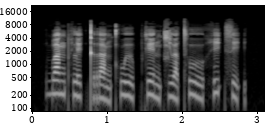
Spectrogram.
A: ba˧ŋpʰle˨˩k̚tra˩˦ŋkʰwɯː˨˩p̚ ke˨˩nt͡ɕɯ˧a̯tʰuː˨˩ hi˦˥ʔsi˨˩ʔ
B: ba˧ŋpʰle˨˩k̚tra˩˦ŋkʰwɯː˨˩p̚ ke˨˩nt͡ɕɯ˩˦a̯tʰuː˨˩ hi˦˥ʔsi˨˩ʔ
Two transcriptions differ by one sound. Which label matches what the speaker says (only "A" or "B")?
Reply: B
